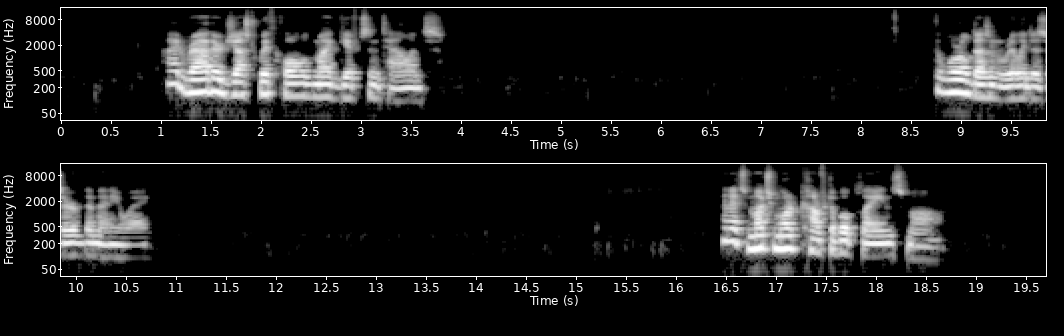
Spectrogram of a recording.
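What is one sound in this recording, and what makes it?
A middle-aged man speaks calmly and close to a microphone, in short bursts with pauses.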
